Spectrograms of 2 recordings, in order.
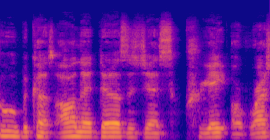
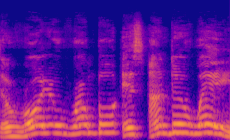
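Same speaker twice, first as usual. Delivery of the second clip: very high-pitched announcer-style call; 10 semitones higher than usual. Opening a Royal Rumble recap, Gorilla Monsoon voice. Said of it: "in my Gorilla Monsoon voice".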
